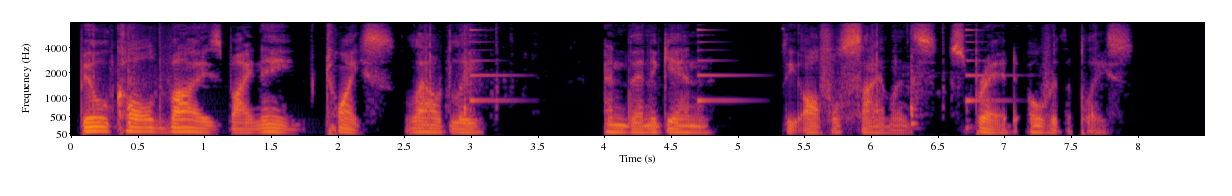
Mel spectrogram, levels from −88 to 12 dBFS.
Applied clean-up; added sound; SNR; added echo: classical method spectral subtraction.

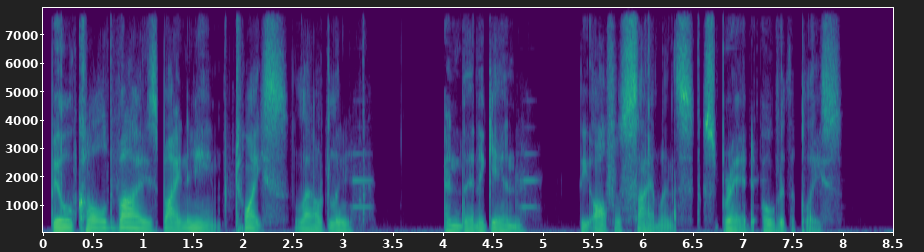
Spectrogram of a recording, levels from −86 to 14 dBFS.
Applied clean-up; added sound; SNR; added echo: neural diffusion model UNIVERSE++.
